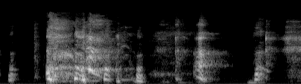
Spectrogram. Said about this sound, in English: I'm coughing. Yeah, so hopefully they don't pick that up too much, but every once in a while I have a little cough.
